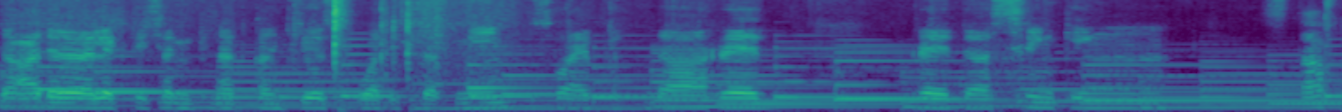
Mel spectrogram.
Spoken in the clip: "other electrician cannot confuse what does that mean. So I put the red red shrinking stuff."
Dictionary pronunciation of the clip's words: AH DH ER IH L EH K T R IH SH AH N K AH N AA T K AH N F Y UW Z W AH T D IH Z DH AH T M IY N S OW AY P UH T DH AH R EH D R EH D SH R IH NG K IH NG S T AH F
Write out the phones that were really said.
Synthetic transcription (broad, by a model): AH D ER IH L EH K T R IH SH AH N K AH N AA T K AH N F Y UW S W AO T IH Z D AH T M IY N S OW AY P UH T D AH R EH D R EH D S R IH NG K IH NG S T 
